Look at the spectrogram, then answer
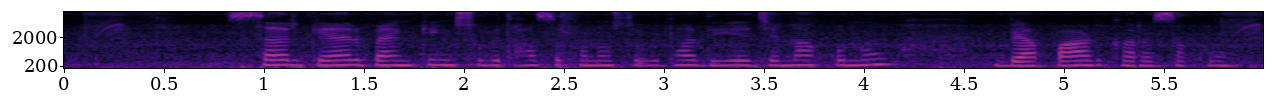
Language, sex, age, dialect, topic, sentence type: Maithili, female, 25-30, Southern/Standard, banking, question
